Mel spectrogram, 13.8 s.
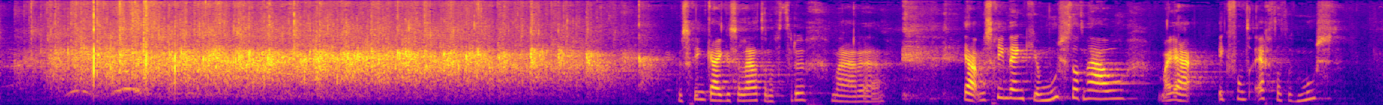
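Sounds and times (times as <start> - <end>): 
audience applause in a hall: 0.0 - 6.7
speech: 6.8 - 13.4.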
